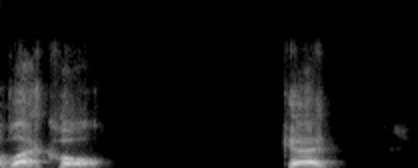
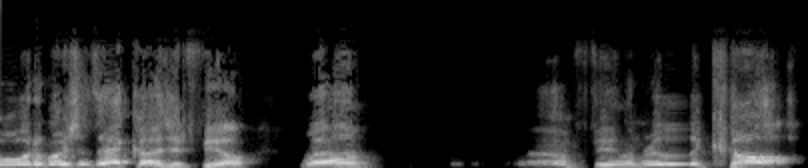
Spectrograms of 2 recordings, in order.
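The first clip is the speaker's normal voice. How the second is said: acted dialogue; 7 semitones higher than usual. Acted coach and client dialogue.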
